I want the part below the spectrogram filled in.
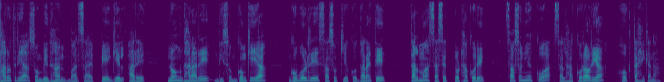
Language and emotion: Santali, neutral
